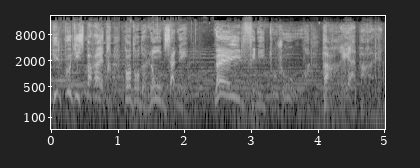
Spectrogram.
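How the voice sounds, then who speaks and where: A grave cartoon sage, with a high-set, gravelly voice that rises and sinks like a storyteller's. He speaks mysteriously as a wise clan elder, with music behind him. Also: big pitch swings, normal speed, full character voice. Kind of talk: French cartoon dub acting. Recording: background music under the voice.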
